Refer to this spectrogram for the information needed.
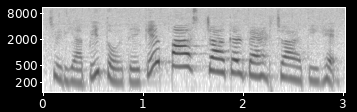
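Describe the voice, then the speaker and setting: High-pitched woman narrating a children's story. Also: big pitch swings, unhurried, a bit bright, slight background noise.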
